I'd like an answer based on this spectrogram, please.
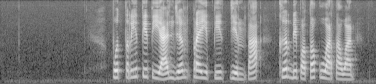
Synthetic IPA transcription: put̪ɾit̪it̪iand͡ʒɨŋpɾɛit̪id͡ʒint̪a | kɨrdipɔt̪ɔkuwart̪awan

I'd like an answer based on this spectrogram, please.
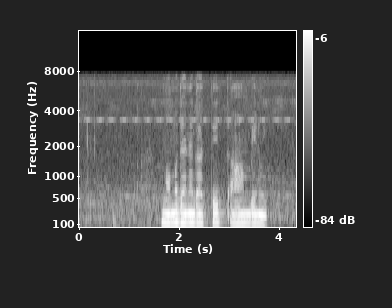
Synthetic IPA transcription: mɐməd̪ænɐɡat̪ːet̪aɦɐmbenu

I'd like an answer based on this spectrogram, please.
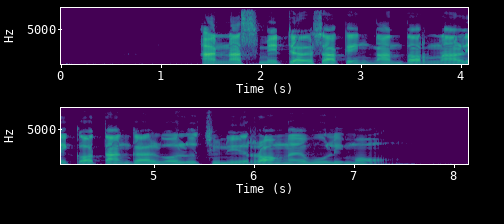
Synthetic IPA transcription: ʔanasmeɖ̥ä̤lsakɪŋkant̪ɔrnalikɔt̪aŋɡa̤lwɔlud̥ʒ̥ṳnirɔŋɛwulimɔ̰

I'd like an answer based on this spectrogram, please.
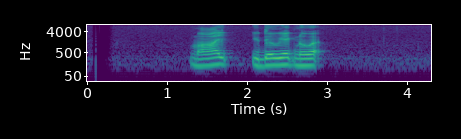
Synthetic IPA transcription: maːj | jud̪əʋujeknoʋə

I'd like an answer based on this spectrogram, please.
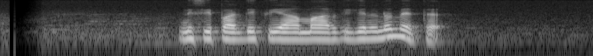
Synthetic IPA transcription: nisipaɾd̪ikɾijaːmaːrɡeɡenunomæt̪ə

